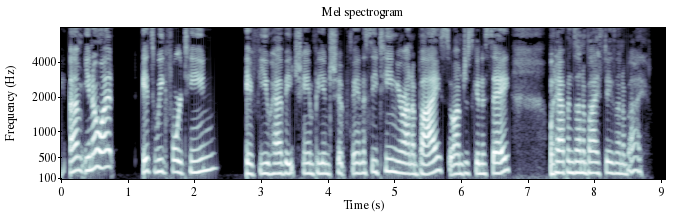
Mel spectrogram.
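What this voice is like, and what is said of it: Voice sounds off, not at full strength. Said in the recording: “It seems there's something wrong with your voice... your voice is a little less... Than 100%... A little different, yeah.”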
